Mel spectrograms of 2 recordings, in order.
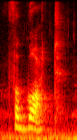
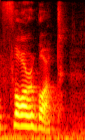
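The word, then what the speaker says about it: forgot: and second form fa-got not four-got Listen and repeat Jalapeno!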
